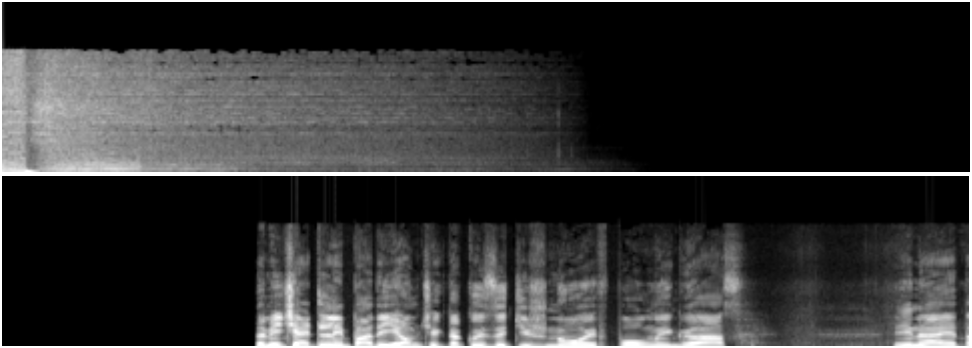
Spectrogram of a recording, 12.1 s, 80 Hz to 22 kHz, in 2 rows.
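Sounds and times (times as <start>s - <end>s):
electronic background music: 0.0s - 2.1s.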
